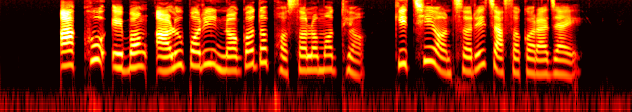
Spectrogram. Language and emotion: Odia, neutral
